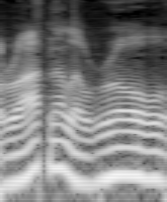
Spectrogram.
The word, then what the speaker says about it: road: Từ này là "road" (đường), đừng nói là "rot" (mục nát) nhé các bạn. Nhiều người nói "rot" (thối rữa), nhưng thực ra nó phát âm là "road" (đường), giống như tiếng lăn bánh. Đúng.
